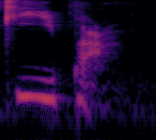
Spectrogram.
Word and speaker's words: kippa: Pronounced kippa.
